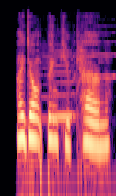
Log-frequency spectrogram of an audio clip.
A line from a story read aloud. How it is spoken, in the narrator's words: I said sadly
